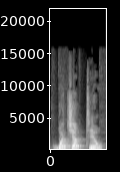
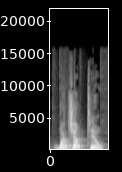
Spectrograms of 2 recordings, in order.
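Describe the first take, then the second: First: The word 'are' is dropped entirely. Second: The same.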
